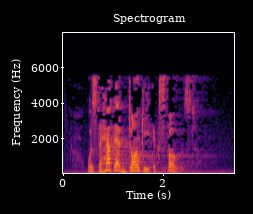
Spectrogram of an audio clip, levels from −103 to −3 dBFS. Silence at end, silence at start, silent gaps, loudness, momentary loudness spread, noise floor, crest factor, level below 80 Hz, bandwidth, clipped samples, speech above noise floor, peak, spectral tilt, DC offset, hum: 0.8 s; 0.5 s; none; -31 LUFS; 20 LU; -62 dBFS; 24 dB; -58 dBFS; 5.8 kHz; under 0.1%; 31 dB; -10 dBFS; -9.5 dB/octave; under 0.1%; none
